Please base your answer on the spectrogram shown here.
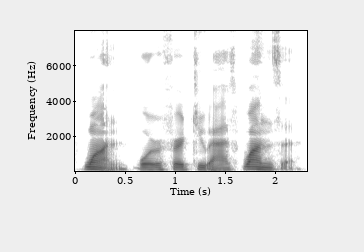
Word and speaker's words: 卍: It is pronounced wan, or referred to as wanzi, the wan character. It is a homophone for the word meaning 10,000, so using the swastika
